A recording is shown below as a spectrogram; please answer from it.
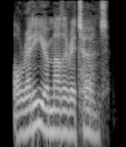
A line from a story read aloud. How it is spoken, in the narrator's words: he said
